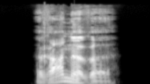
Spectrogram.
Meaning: inflection of rahn: 1. strong/mixed nominative/accusative feminine singular comparative degree 2. strong nominative/accusative plural comparative degree
- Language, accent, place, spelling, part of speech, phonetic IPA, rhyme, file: German, Germany, Berlin, rahnere, adjective, [ˈʁaːnəʁə], -aːnəʁə, De-rahnere.ogg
